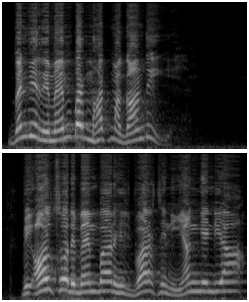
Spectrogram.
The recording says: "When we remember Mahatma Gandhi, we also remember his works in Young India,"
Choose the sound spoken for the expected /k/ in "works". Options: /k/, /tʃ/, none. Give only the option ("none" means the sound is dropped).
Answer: none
